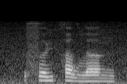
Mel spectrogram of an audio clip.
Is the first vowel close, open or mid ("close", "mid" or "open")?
mid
